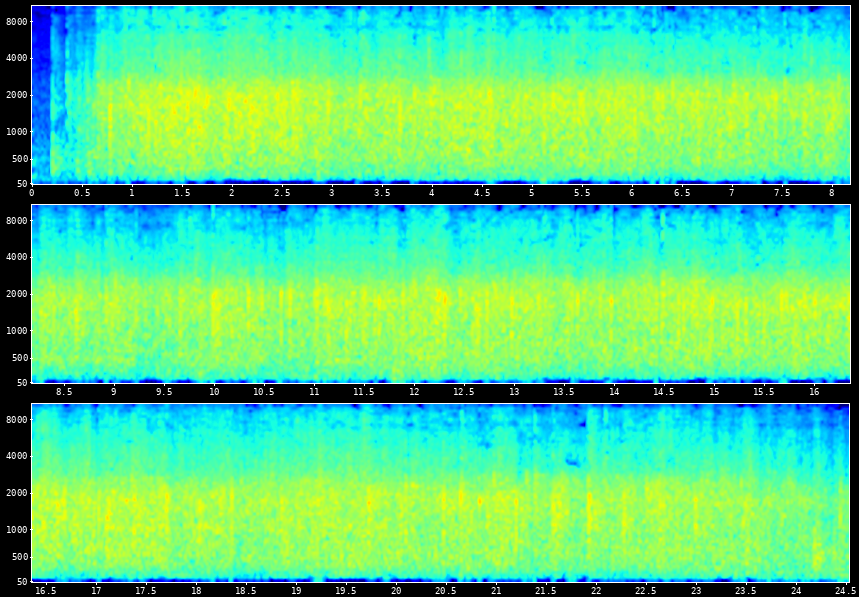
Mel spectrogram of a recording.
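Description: A large crowd applauding in a gymnasium: a standing ovation that starts abruptly about half a second in and keeps going at a steady, loud level.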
